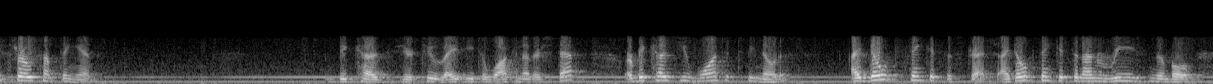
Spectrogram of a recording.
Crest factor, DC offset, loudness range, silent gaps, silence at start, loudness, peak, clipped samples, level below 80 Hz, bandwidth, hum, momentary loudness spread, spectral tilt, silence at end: 16 dB; 0.4%; 7 LU; none; 0 s; -19 LUFS; -4 dBFS; under 0.1%; -44 dBFS; 3.9 kHz; none; 19 LU; -7 dB/octave; 0 s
